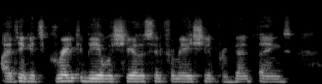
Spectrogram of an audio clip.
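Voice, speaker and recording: Talking at a very fast pace, a man has a medium pitch. His voice sounds somewhat breathy. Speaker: district attorney. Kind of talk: public safety talk.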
